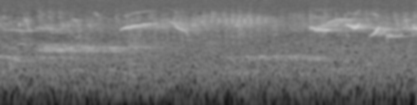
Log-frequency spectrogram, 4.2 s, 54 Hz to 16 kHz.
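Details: Oriental magpie-robin, Ubon Ratchathani, Thailand, January 2021: sweet upward-swooping whistles, one early and a louder burst of overlapping slurred notes near the end.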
